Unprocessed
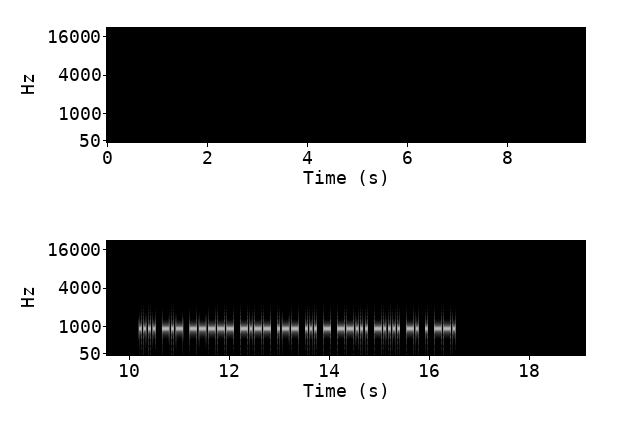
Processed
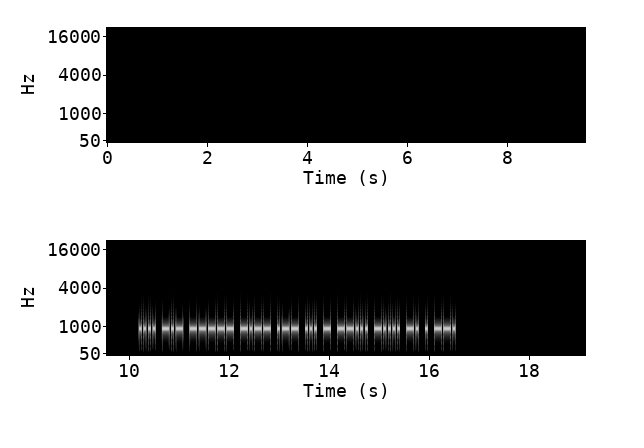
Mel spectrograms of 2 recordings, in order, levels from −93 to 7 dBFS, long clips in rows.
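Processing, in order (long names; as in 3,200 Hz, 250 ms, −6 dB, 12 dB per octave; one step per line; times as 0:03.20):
high-pass filter 220 Hz 12 dB per octave
level +7.5 dB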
